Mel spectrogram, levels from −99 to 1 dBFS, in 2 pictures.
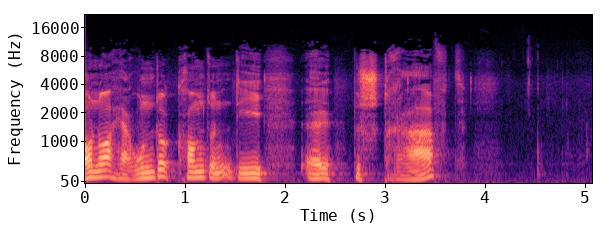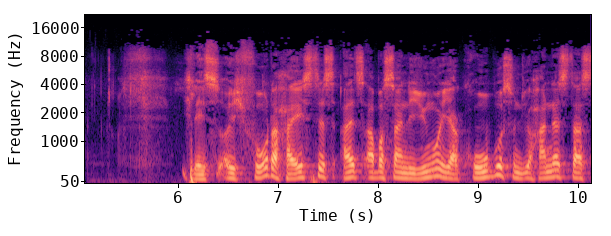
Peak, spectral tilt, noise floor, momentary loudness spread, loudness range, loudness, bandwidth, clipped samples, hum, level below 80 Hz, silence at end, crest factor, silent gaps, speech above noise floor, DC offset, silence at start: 0 dBFS; -5 dB/octave; -59 dBFS; 9 LU; 7 LU; -18 LUFS; 12.5 kHz; under 0.1%; none; -44 dBFS; 0 s; 20 dB; none; 41 dB; under 0.1%; 0 s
